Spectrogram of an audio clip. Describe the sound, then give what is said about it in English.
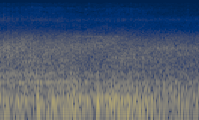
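A steady, loud roar of traffic, with a dense low rumble of engines and tyres filling the whole stretch and no single vehicle standing out. No one speaks. “Yes, now the traffic is going to be so loud you cannot even hear it.”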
